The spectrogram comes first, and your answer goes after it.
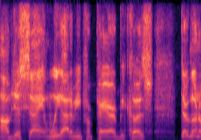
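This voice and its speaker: Speaking with a Philadelphia accent, a man of medium pitch moves through very wide pitch swings. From Philadelphia and Delaware. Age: 60s. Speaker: livestream host. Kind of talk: casual livestream talk.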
